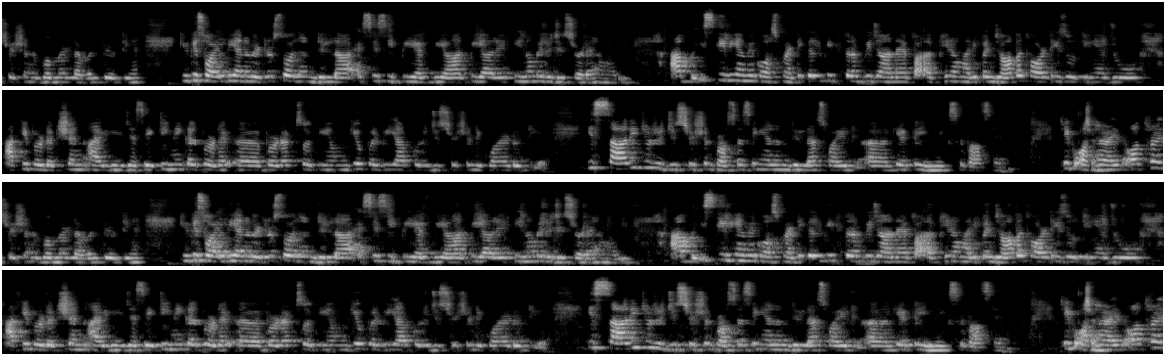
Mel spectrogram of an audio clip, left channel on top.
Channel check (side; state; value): both; normal; correlation 0.72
